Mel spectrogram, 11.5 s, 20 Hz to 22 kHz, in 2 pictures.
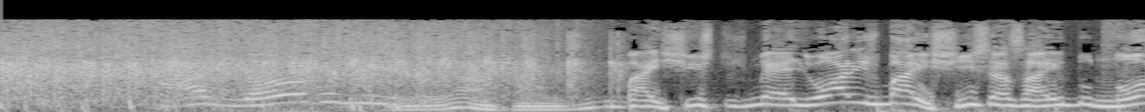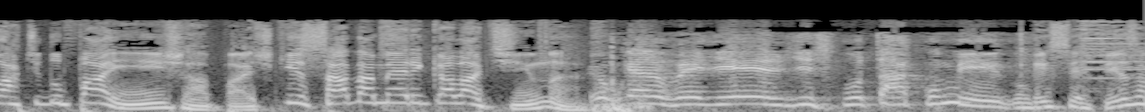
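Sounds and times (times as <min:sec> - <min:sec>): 
applause: 0:00.0 - 0:03.2
speech: 0:01.0 - 0:11.4.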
